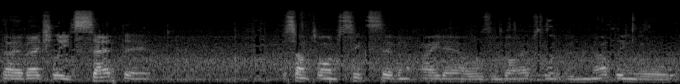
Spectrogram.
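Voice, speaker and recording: An Australian man giving a casual, rambling, matter-of-fact talk to a group as a paranormal investigator, telling anecdotes. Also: mid-range voice. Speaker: paranormal investigator leading a session. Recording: clearly noisy live ambient recording.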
